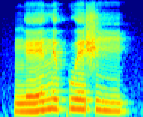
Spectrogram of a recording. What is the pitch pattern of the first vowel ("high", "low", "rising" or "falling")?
rising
